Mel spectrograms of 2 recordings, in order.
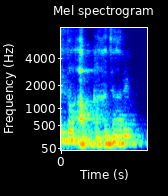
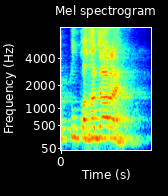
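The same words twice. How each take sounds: First: Much softer, lower courteous question; polite. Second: Blunt, informal question; rude. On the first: Teacher contrasts polite with rude ways of asking, polite. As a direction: ask politely, soft and low. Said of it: "politely कह रहे हैं". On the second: Teacher contrasts rude and polite ways of asking, rude. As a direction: ask it bluntly, without courtesy. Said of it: "rude भाषा में कह रहे हैं". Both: Shown as a demonstration.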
